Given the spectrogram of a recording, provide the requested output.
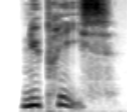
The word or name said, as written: nypris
